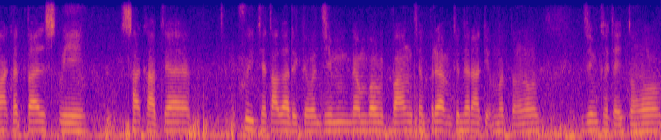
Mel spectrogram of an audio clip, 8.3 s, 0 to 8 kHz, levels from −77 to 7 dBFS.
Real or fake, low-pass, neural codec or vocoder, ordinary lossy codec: fake; 7.2 kHz; codec, 24 kHz, 0.9 kbps, WavTokenizer, medium speech release version 2; Opus, 24 kbps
